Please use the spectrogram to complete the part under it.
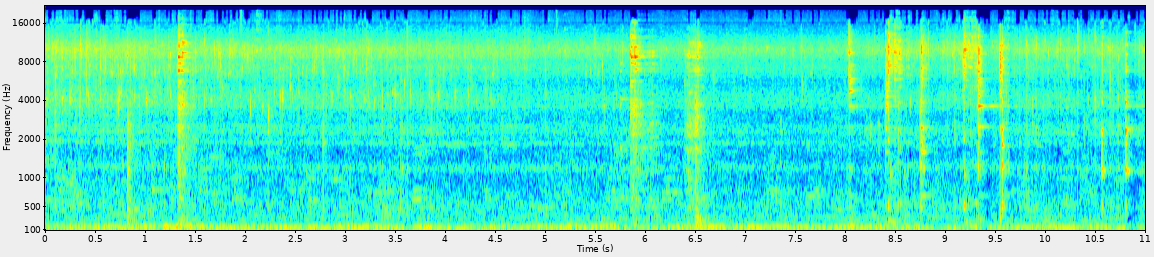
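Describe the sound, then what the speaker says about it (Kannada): Onions fry in a pan for chicken curry with a continuous close sizzle, while a utensil scrapes and clatters through intermittent stirring that grows busier toward the end. "ಈರುಳ್ಳಿ ಹಾಕ್ತಾಯಿದ್ದೀನಿ. ಈರುಳ್ಳಿ ಚೆನ್ನಾಗಿ ಕೆಂಪಾಗಬೇಕು."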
